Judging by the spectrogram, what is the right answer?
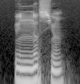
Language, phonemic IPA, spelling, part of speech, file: French, /nɔ.sjɔ̃/, notion, noun, Fr-notion.ogg
- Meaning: 1. notion 2. an elementary treatise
